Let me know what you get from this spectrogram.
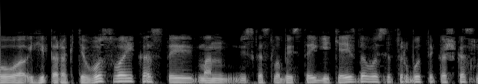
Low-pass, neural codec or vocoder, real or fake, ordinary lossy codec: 5.4 kHz; none; real; MP3, 24 kbps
